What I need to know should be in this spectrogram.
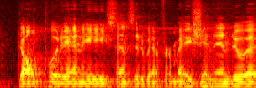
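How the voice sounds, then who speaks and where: A man's very deep, low voice, flat and monotone at a fairly quick pace, with audible room echo. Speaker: county IT staff presenting policy. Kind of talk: public meeting presentation. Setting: county commissioners meeting.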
